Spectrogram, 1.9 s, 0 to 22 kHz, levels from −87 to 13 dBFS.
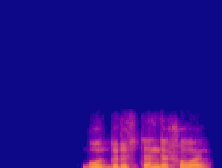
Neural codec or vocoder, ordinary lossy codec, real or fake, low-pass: autoencoder, 48 kHz, 32 numbers a frame, DAC-VAE, trained on Japanese speech; Opus, 16 kbps; fake; 7.2 kHz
